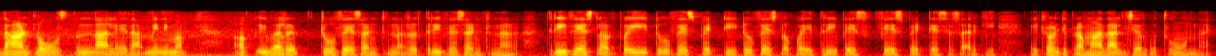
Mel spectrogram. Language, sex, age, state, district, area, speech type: Telugu, female, 30-45, Telangana, Hyderabad, urban, spontaneous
